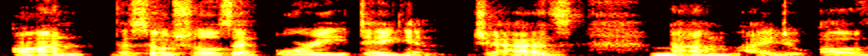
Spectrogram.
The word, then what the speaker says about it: Dagan: Dagan? Well, here in Canada, it's Ori Dagan, but Dagan. you know what? It's kind of different anywhere.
